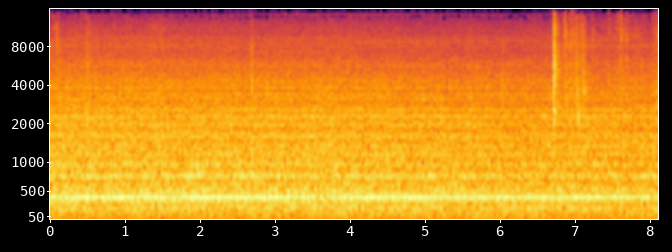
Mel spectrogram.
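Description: A steady mechanical hum with a low hiss, like a fan or machine running in the room. A few faint clicks of hands handling tape come once near the middle and twice near the end.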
